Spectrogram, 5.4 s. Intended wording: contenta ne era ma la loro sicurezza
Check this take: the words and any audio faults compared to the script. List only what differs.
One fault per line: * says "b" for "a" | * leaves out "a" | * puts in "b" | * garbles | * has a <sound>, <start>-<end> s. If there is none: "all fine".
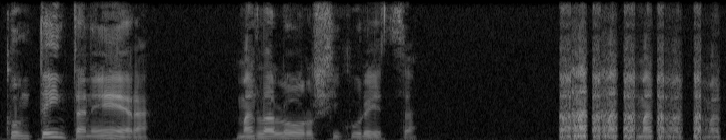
* has a laugh, 4.2-5.4 s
